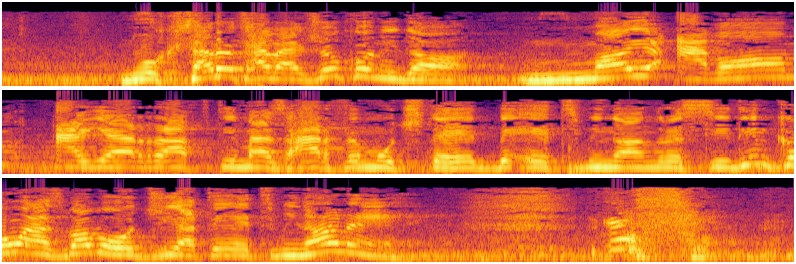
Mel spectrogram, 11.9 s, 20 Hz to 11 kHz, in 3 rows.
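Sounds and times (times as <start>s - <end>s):
speech: 0.6s - 11.6s
person sneezing: 10.5s - 11.8s.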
